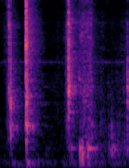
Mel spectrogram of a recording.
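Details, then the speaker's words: Two-stroke engine, spark plug fitted, no throttle: each cord pull gives a short soft puff from the exhaust, the normal sound of an unblocked exhaust. "Quando você puxa o cordão de uma máquina dois tempos, com uma vela no lugar, sem acelerar, sem nada, simplesmente puxa, você sente que sai um som do escapamento. Isso mesmo. Ele sai um fop, fop pelo escapamento. E é isso aí normal, olha bem."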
